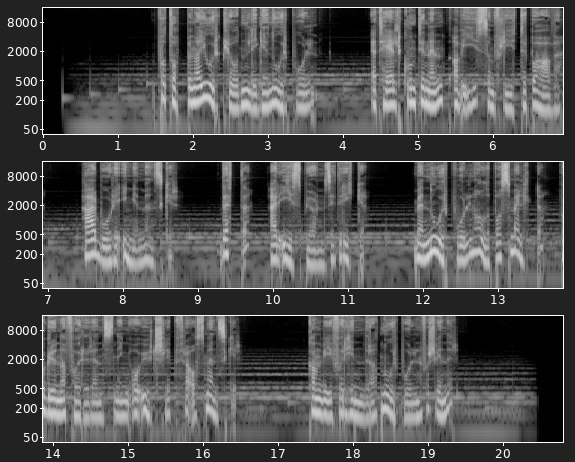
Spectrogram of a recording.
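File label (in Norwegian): no dokumentar, Norwegian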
